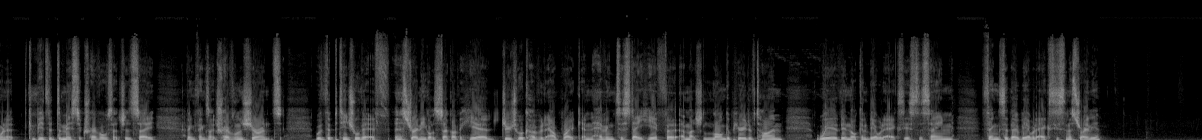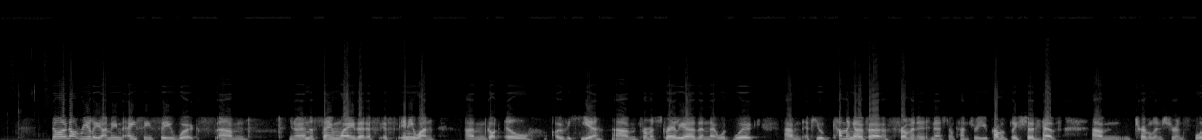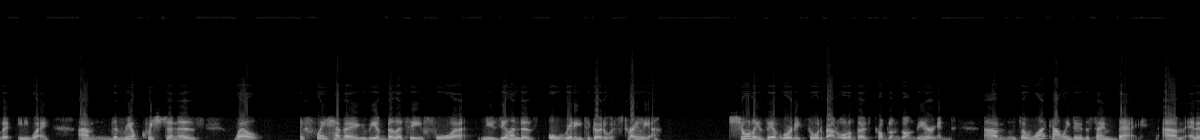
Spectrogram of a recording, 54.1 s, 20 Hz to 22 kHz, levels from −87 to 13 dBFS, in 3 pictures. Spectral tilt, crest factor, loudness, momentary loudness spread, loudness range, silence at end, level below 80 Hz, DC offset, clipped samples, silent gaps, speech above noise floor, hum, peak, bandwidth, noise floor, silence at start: -4 dB/octave; 18 dB; -30 LUFS; 10 LU; 3 LU; 0 s; -56 dBFS; under 0.1%; under 0.1%; none; 44 dB; none; -12 dBFS; 17 kHz; -74 dBFS; 0 s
